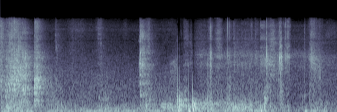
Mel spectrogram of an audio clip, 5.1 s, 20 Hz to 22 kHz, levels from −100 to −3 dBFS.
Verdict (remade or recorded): remade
